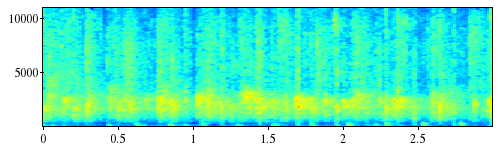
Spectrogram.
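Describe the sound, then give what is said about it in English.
An audience applauding steadily, dense overlapping claps forming a loud, sustained wash of sound that holds for the full few seconds without fading. “Big round of applause.”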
